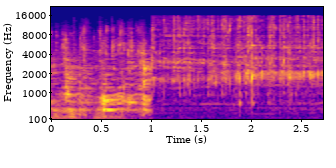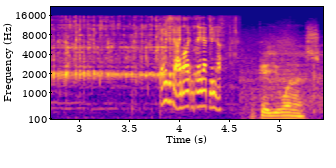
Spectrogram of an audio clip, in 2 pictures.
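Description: Water pours from a bottle into a metal kettle.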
